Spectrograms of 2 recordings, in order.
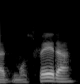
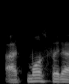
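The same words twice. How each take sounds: First: "atmosfera" as at-mos-FE-ra; "atmosfera" stressed on the next-to-last syllable; stress on penultimate syllable. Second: "atmósfera" as at-MÓS-fe-ra; "atmósfera" stressed on the second syllable. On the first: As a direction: say "atmosfera" with the weight on FE. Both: Shown as a demonstration. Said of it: "las formas de expresar".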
